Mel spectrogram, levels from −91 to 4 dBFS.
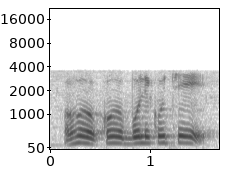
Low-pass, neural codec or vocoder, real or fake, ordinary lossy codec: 3.6 kHz; none; real; none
